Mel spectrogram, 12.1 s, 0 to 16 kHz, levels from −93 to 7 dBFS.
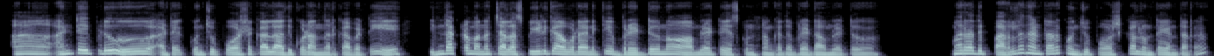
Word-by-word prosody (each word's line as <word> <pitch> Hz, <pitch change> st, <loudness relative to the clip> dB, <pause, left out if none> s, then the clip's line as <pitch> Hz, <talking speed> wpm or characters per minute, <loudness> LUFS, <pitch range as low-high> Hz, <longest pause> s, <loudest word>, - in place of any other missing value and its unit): ఆ! -, -, 0 dB, 0.4 s
అంటే 185 Hz, +6 st, +1 dB
ఇప్పుడూ, 185 Hz, 0 st, +1 dB, 0.5 s
అంటే 135 Hz, +1 st, -2 dB, 0.2 s
కొంచెం 145 Hz, 0 st, -1 dB
పోషకాలు 145 Hz, +2 st, +2 dB
అది 130 Hz, 0 st, 0 dB
కూడా 145 Hz, -1 st, +2 dB
అన్నారు 125 Hz, +1 st, -2 dB
కాబట్టి, 120 Hz, +7 st, -2 dB, 0.6 s
ఇందాకడ 185 Hz, +4 st, +1 dB
మనం 160 Hz, 0 st, +1 dB
చాలా 150 Hz, -1 st, +5 dB
స్పీడ్‌గా 165 Hz, +2 st, +1 dB
అవ్వడానికి 145 Hz, +1 st, 0 dB, 0.2 s
బ్రెడ్డునూ, 150 Hz, +4 st, +1 dB, 0.2 s
ఆమ్లెట్ 135 Hz, +2 st, -1 dB
ఎసుకుంటున్నాం 120 Hz, -1 st, -5 dB
కదా! 115 Hz, +1 st, -4 dB
బ్రెడ్ 115 Hz, 0 st, -1 dB
ఆమ్లెటు 115 Hz, -1 st, -4 dB, 1.0 s
మరి 190 Hz, +1 st, +3 dB
అది 180 Hz, -1 st, 0 dB
పర్లేదంటారా? 175 Hz, +5 st, +1 dB
కొంచెం 145 Hz, -3 st, 0 dB
పోషకాలుంటాయంటారా? 130 Hz, -, -3 dB
145 Hz, 130 wpm, -22 LUFS, 125-165 Hz, 1.0 s, చాలా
